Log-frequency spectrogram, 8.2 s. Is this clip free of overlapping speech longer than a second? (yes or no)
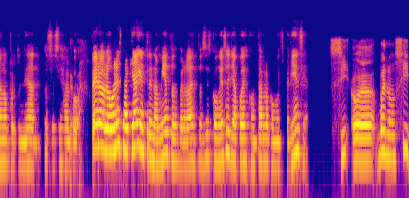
yes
